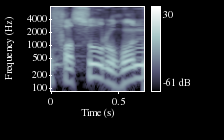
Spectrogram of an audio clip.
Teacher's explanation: ایک تو طا قاف صحیح طریقے سے پر نہیں کر رہے تھے، پھر زال میں کلکلا ہوا، پھر اس کے علاوہ غنے وغیرہ چھوڑ دیتے ہیں، اور فصور ہن، یہاں جب آپ وف کریں گے فصور ہن نون مشدد رکھنا ہے اور غنہ بھی کرنا ہے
